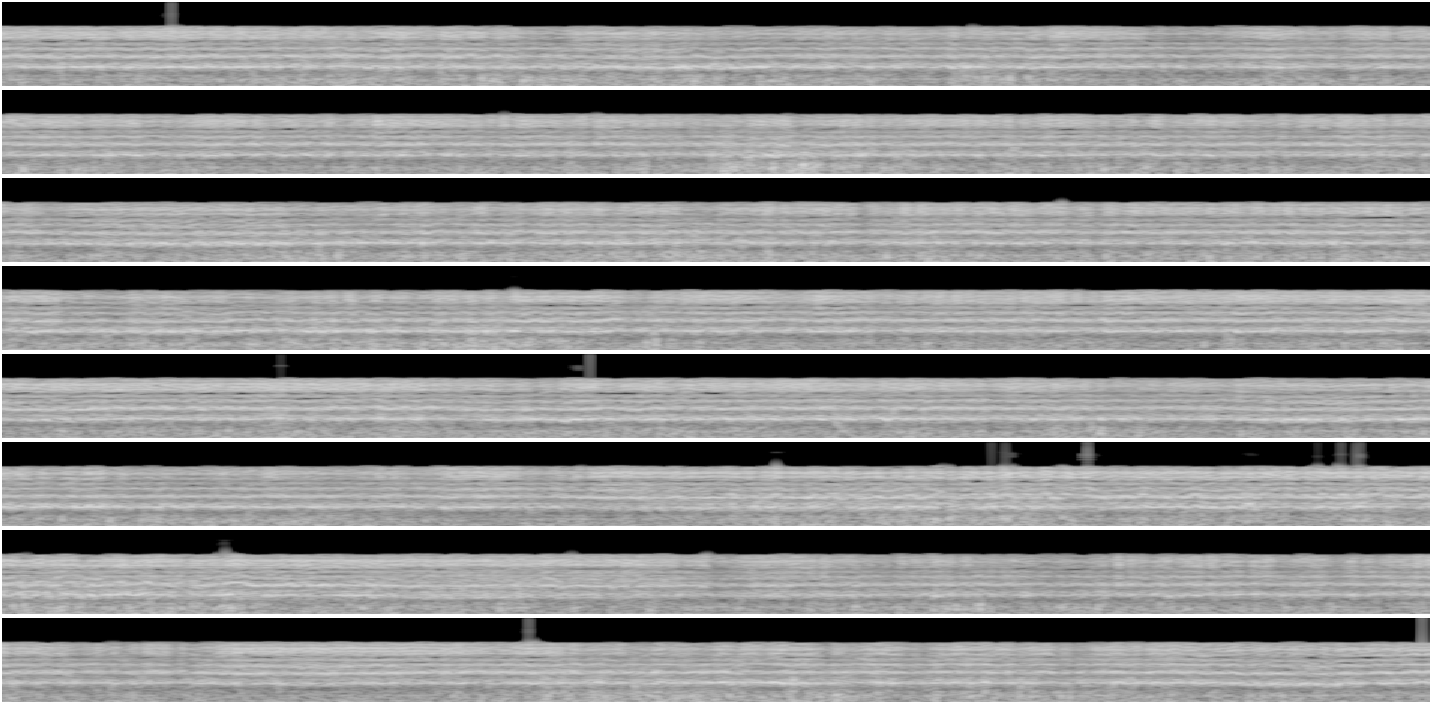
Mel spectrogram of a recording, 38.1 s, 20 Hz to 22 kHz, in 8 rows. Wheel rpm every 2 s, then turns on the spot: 230, 230, 230, 240, 240, 230, 230, 230, 240, 220, 230, 230, 230, 200, 190, 210, 230, 230, 230.
none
